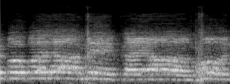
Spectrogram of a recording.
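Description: Male chanting of an Urdu noha, a mourning lament, drawn out on long wavering notes between the sung lines, with a short break a little past the middle.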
